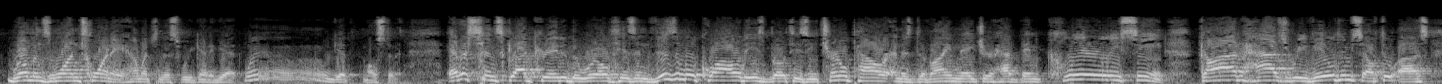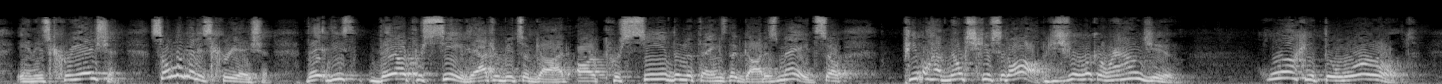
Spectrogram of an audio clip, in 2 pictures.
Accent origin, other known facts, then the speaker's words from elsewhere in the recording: Portland, Oregon, United States; I'm from Portland, some of you are from the Seattle area, and you know what we're talking about.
